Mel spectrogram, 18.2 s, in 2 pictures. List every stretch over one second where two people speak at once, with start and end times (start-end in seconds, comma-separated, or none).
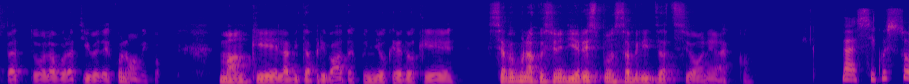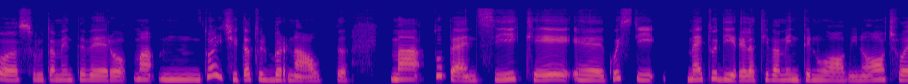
none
